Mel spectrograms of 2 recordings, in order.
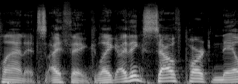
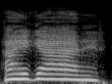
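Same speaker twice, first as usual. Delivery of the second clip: higher, animated comedian delivery; Sebastian Maniscalco; 8 semitones higher than usual. Retold or imitated. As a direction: pitch it like a hyped stand-up. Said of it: "Sebastian Maniscalco".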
